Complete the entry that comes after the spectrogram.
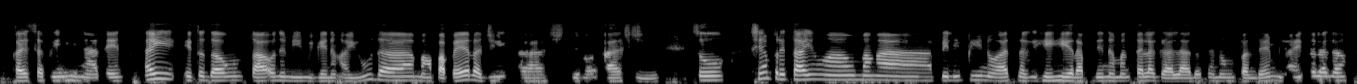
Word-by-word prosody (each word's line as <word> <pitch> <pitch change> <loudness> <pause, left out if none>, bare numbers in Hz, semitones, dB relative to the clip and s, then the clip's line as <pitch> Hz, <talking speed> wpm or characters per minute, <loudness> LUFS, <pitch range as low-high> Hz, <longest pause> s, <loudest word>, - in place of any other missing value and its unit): kahit 165 0 +4
sabihin 180 +1 -2
natin 165 0 -1 0.2
ay 250 +3 +5
ito 185 0 -2
daw 180 -1 +5
ang 190 0 -7
taong 170 +2 +4
namimigay 165 -3 -3
ng 160 - -6
ayuda, 185 +3 +2
mga 165 -2 -2
papera, 190 +7 +5
Gcash, 155 -3 -6 0.4
cash, 150 +2 0 0.6
so 195 0 +1 0.3
siyempre 270 -2 0
tayong 230 0 +3 0.4
mga 205 -1 +2 0.6
Pilipino 190 -1 -2
at 170 +1 +1
naghihirap 175 0 0
din 170 0 -2
naman 165 0 -2
talaga 170 -4 +1
lalo 155 0 +1
na 165 - -8
nung 160 0 -5
pandemya 160 +3 -3
ay 350 - -2
talagang, 190 -1 +1
175 Hz, 135 wpm, -23 LUFS, 165-195 Hz, 0.6 s, ay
